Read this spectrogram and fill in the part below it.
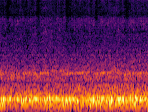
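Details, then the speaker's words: Jaguar with intermittent cold-start problem after overnight cool-down, owner suspects fuel pressure regulator; started fine this morning, steady even idle hum with no misfire or stumble; normal idle. "But so let's try one more time. It looks like today we're going to be all right today."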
